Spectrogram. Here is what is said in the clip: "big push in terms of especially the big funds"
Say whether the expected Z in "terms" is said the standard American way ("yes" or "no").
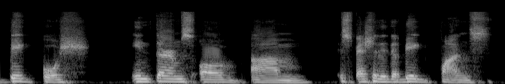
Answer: no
